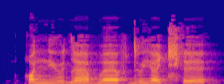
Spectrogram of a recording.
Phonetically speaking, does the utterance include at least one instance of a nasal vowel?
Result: no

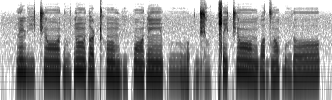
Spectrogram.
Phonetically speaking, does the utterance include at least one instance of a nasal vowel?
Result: yes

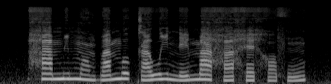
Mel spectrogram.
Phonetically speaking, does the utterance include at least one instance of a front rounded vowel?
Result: no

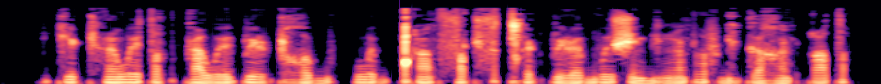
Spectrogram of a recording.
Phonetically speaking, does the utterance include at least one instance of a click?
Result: yes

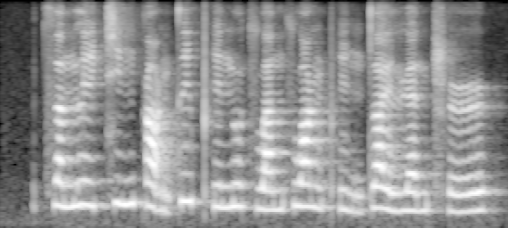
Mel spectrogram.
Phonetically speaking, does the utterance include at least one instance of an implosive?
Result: no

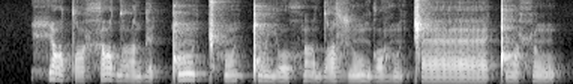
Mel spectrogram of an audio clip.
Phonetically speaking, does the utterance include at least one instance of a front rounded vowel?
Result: yes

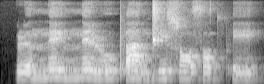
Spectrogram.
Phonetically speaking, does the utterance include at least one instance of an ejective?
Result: yes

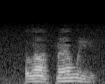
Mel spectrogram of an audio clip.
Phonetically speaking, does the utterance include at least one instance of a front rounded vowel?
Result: no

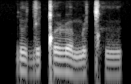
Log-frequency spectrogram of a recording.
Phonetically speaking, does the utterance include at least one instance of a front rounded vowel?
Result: yes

